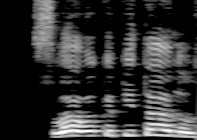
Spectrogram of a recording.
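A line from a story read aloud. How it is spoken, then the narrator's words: Two voices shouting. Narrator (Russian): закричали Ламберт и Якоб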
